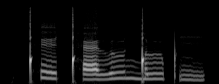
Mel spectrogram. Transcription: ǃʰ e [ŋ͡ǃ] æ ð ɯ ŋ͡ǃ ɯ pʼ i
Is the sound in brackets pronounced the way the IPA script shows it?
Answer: no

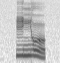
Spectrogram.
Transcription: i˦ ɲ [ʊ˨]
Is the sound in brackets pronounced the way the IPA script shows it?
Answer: no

